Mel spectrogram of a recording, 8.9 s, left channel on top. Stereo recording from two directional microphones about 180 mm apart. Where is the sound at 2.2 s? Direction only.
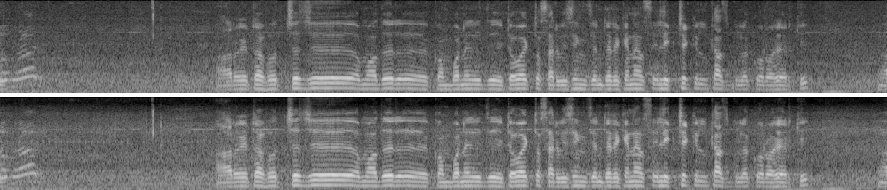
15° left (ahead or behind).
